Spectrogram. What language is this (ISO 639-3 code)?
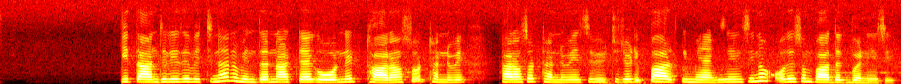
pan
